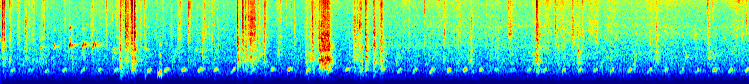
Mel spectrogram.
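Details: Female Elliot's pheasant, newly arrived, giving a steady series of short low clucking notes about four per second, with loud rustling, scratching and clattering noises throughout.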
